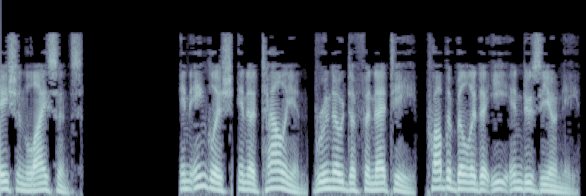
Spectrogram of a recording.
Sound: in Italian

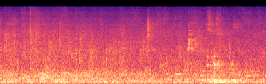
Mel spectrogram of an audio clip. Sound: scattered applause

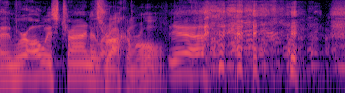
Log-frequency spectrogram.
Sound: laughing

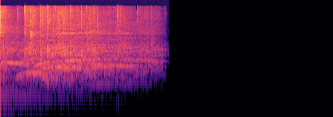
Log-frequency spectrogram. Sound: audience cheers

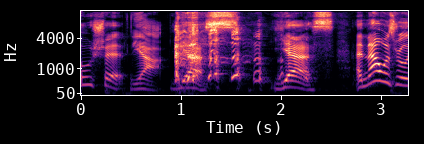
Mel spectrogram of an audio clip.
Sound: laughs

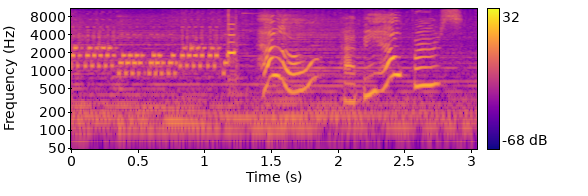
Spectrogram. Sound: phone ringing

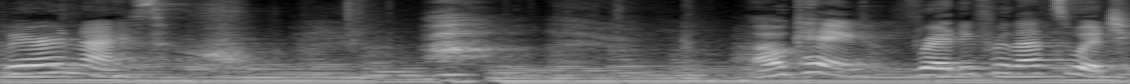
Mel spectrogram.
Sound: breathes heavily

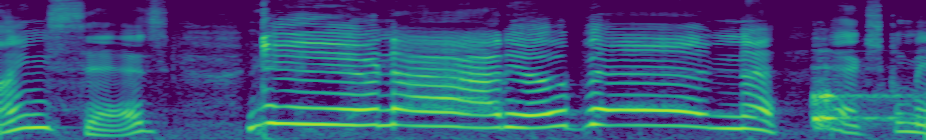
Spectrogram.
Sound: shouting

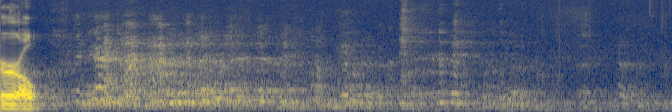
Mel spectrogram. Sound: audience laughing

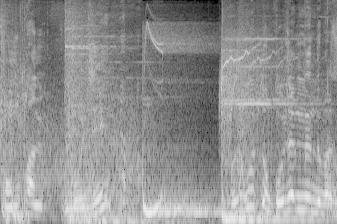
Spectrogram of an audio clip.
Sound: startled laughter

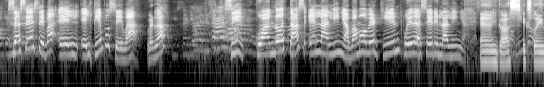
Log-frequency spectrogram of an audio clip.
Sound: speaking spanish

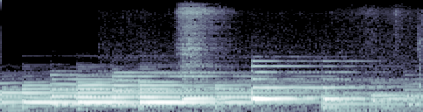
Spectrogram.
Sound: the Man sighs

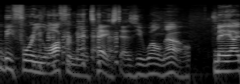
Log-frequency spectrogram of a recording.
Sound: laughter

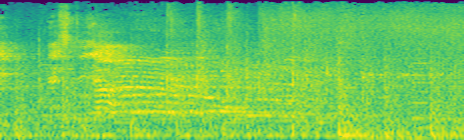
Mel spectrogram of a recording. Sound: applause

